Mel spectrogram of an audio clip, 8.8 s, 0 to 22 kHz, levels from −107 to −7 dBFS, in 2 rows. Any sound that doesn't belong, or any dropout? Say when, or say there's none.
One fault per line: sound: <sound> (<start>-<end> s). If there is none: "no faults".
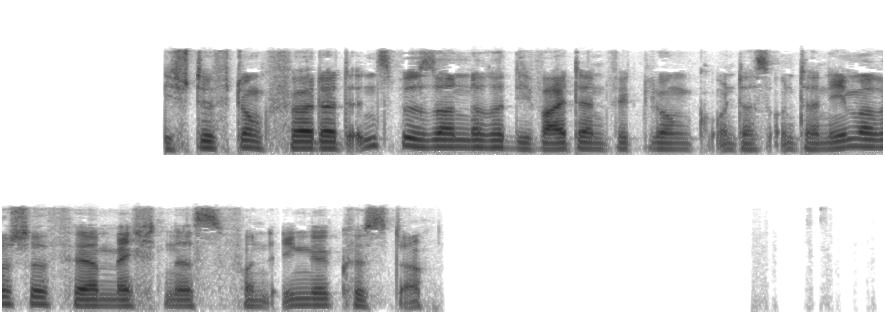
no faults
